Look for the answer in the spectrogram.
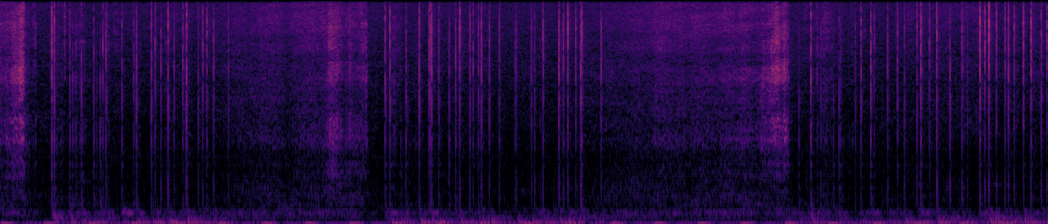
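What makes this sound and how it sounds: Long nails on both hands scratch the cover of a dark-covered paperback book of solid paper resting on top of a stack of books. The result is a steady run of quick, dry scratching strokes with soft rustling, at a fairly even pace and full of low rumble.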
